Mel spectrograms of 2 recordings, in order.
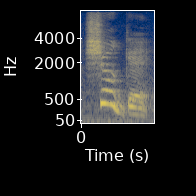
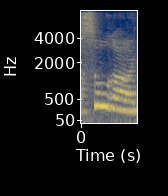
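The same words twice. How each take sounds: First: The word begins with a clear sh sound. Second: The word begins with a plain s sound. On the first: The speaker calls it right. "đọc rõ và mạnh cái âm su" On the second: The speaker calls it wrong. "chứ không đọc là sugar nhá"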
